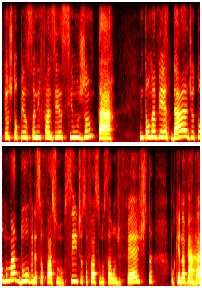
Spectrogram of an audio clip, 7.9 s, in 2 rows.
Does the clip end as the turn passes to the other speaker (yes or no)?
no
